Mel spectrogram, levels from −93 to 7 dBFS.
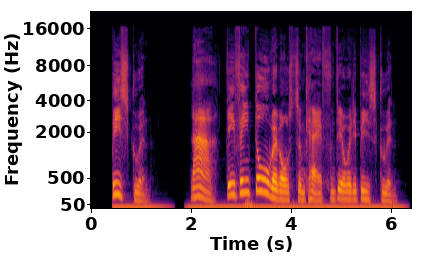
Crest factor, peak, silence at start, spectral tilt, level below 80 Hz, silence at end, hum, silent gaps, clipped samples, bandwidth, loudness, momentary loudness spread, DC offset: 18 dB; -2 dBFS; 0.4 s; -5 dB/octave; -44 dBFS; 0 s; none; 1.68-1.86 s; under 0.1%; 17 kHz; -20 LUFS; 13 LU; 2%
